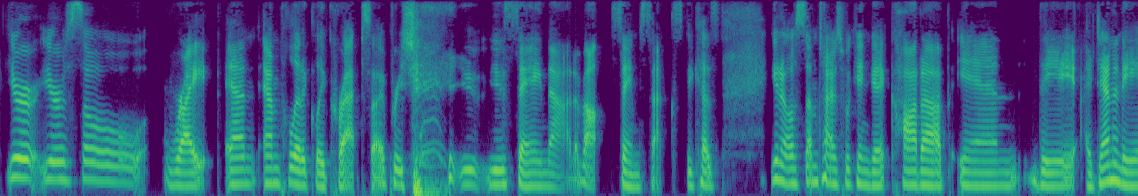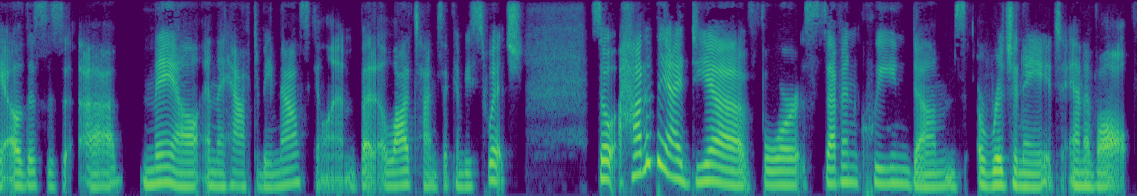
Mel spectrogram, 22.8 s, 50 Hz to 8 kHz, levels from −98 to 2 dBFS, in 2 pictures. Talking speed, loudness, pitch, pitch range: 160 wpm, -23 LUFS, 170 Hz, 155-190 Hz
